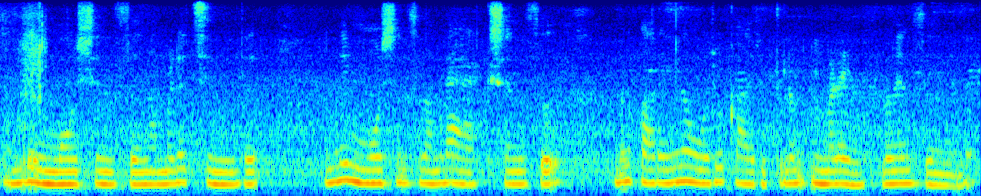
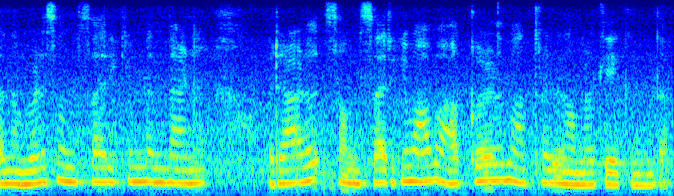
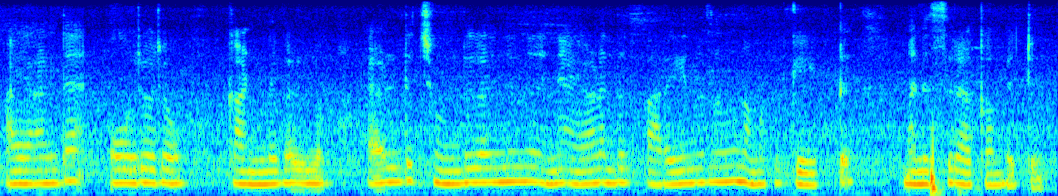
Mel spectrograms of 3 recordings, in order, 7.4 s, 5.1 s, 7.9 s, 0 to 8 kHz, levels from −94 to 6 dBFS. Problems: low volume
